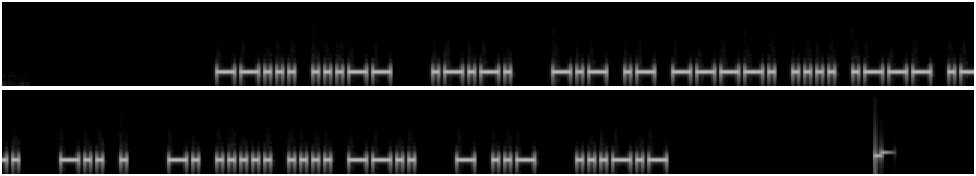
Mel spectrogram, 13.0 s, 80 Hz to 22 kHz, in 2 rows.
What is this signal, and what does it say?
Morse code, heard as a keyed tone, about 30 wpm, 700 Hz. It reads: 73 <AR> KA9HJR DE N5HZ TU <SK>
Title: Practice QSO - Exchange 4 - Ending - 30wpm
